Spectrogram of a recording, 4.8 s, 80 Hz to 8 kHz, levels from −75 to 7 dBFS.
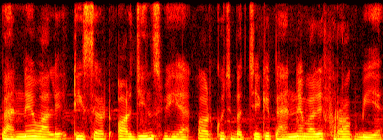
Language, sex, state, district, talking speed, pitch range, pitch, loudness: Hindi, male, Uttar Pradesh, Jyotiba Phule Nagar, 200 wpm, 145-160 Hz, 150 Hz, -13 LUFS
